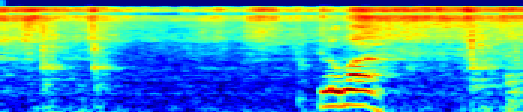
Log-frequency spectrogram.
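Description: Beef sizzles in a pan with soy sauce as a utensil stirs it, a brief loud burst of frying and scraping midway over a quieter background hiss.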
